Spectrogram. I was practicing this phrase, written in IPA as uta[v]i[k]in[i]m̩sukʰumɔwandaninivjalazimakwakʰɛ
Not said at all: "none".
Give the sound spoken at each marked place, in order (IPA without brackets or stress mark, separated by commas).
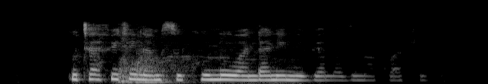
f, t, a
